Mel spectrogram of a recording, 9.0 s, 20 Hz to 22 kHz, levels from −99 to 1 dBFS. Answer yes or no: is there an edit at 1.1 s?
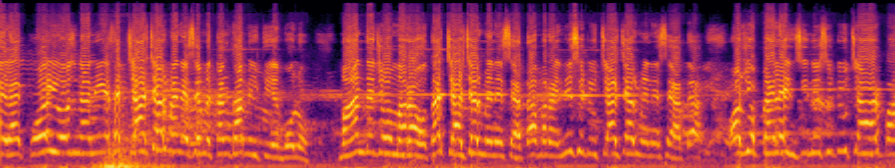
yes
